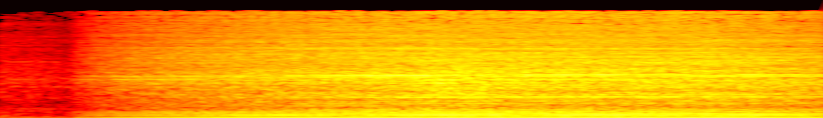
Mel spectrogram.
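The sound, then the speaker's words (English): A small, rattly tuk tuk engine in Johannesburg kicks in after a brief quiet moment and keeps running steadily, loud, with a constant low throbbing drone and no voices. “Tuk Tuks aren't fast, but they zip through traffic jams, quickly getting passengers to their destinations, although they struggle up hills.”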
